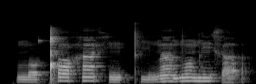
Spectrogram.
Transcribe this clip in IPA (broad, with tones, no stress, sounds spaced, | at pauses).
n ɔ˩ ǃʰ ɒ˥ h ã˥ x ĩ˩ ʔ t̪ʰ i˩ n ã˥ d ɔ̃˥ d ĩ˥ x a˩ ʔ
